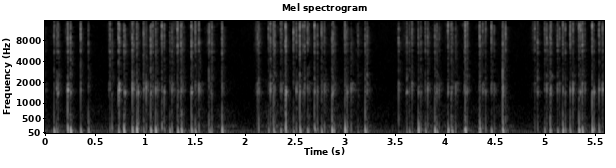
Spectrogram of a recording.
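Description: Long nails tap and scratch the walls and bottoms of two small identical red plastic party cups with white bottoms, hollow and empty, one held in each hand close to the mic. Quick bursts of short, dry, hollow plastic taps with a low body come in rapid clusters separated by brief pauses, with light scratchy rasps between them.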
